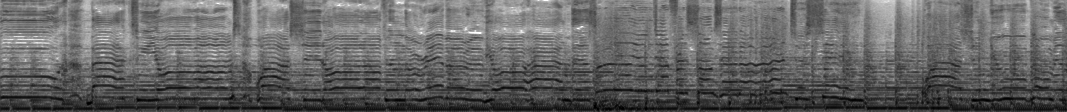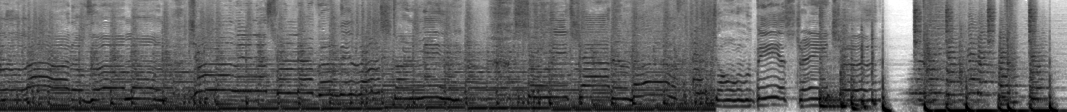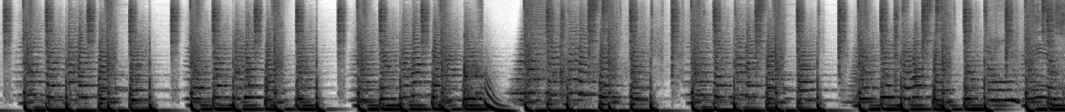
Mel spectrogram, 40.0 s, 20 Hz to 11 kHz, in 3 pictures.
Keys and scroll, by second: 7.6 ctrl+a, 8.3 1, 8.9 5, 9.2 0, 29.2 ctrl+a, 29.7 1, 29.9 5, 30.4 0.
